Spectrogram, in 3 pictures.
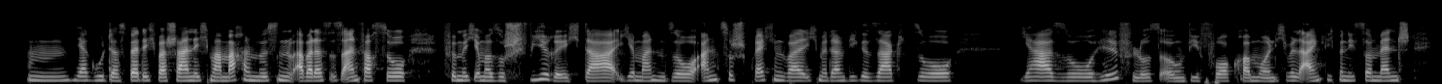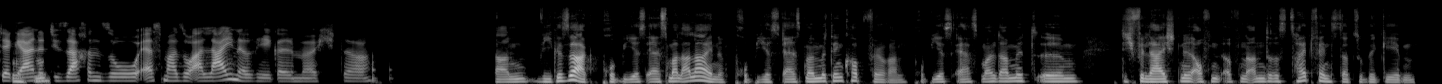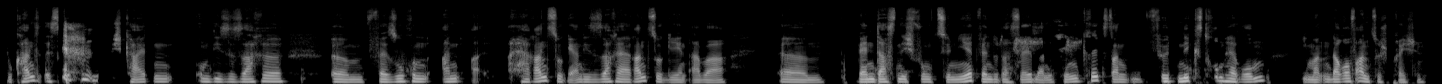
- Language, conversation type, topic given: German, advice, Wie kann ich in einem geschäftigen Büro ungestörte Zeit zum konzentrierten Arbeiten finden?
- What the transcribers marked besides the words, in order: tapping; cough; other background noise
